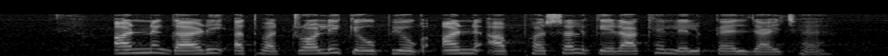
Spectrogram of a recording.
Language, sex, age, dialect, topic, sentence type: Maithili, female, 36-40, Eastern / Thethi, agriculture, statement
